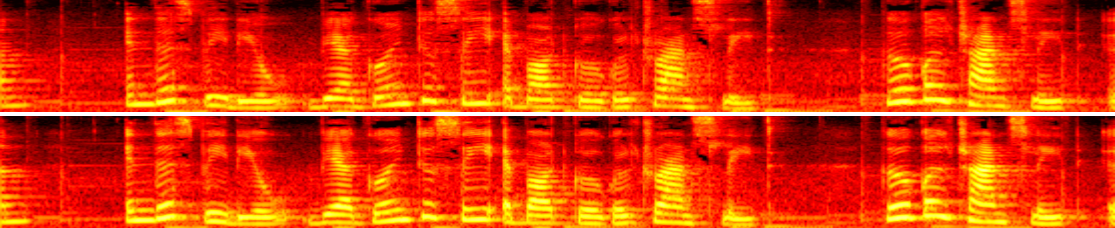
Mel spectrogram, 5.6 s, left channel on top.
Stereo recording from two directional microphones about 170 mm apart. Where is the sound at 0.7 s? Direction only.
25° right (ahead or behind).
